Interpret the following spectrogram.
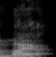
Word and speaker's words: Mia: very smart woman and call her Maya some people pronounce her Mia but Mia Maya mle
